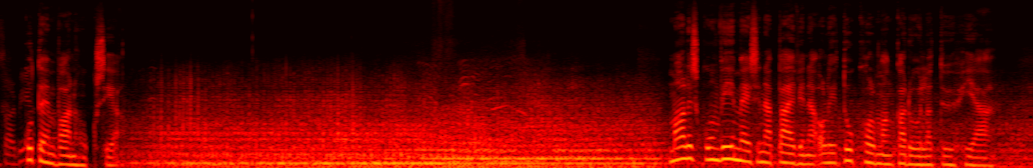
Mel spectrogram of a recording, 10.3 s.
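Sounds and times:
speech: 0:00.0 - 0:01.5, 0:06.8 - 0:10.1
ambulance helicopters flying over the city: 0:01.2 - 0:10.3.

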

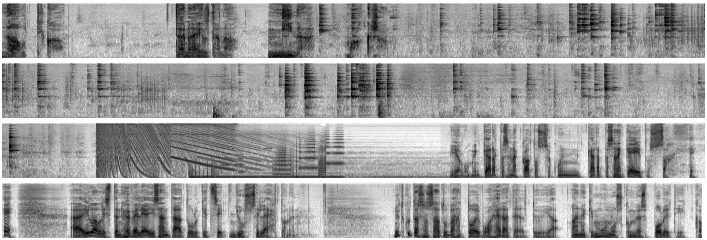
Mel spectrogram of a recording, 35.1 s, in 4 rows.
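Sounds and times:
speech: 0:00.0 - 0:00.7, 0:02.2 - 0:04.9, 0:23.2 - 0:30.6, 0:31.2 - 0:35.1
cutlery clinking and scraping against plates: 0:03.9 - 0:10.5, 0:11.4 - 0:17.9
sweeping electronic tone: 0:18.8 - 0:24.3
low hum: 0:18.8 - 0:24.5.

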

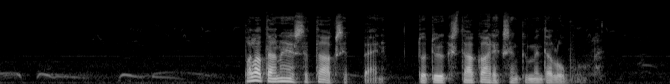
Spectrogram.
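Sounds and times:
wood pigeon cooing: 0:00.0 - 0:02.2
speech: 0:02.4 - 0:06.0.

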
